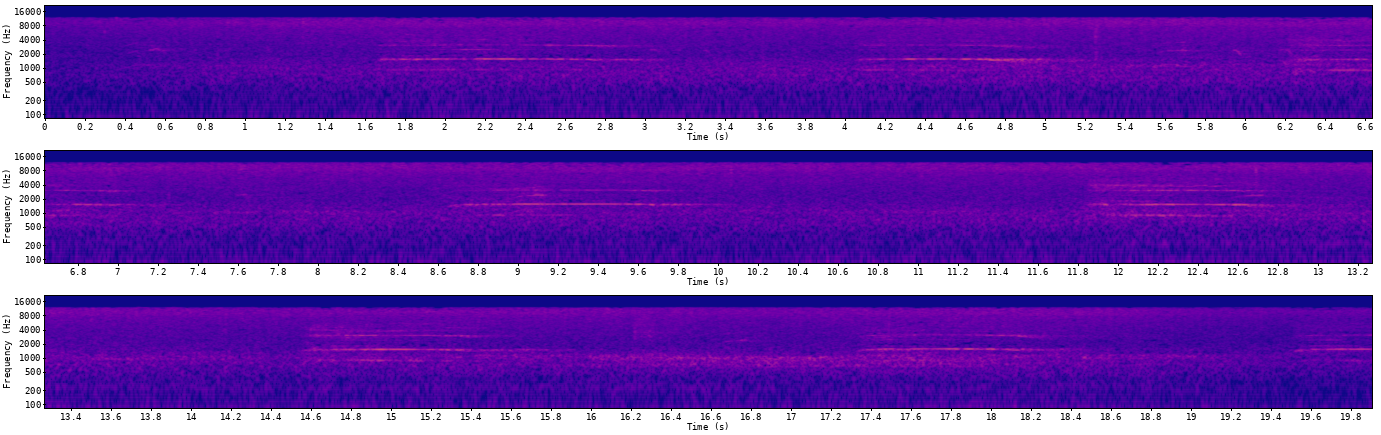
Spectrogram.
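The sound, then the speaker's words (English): An urban red fox vixen screams repeatedly on a winter night from a path at the end of a garden: about seven harsh, wailing cries spaced a couple of seconds apart, over a steady hiss of background noise. “Urban foxes are doing fairly well in our neighbourhood, and on winter nights, the vixens sometimes announce their visits from the path at the end of the garden.”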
